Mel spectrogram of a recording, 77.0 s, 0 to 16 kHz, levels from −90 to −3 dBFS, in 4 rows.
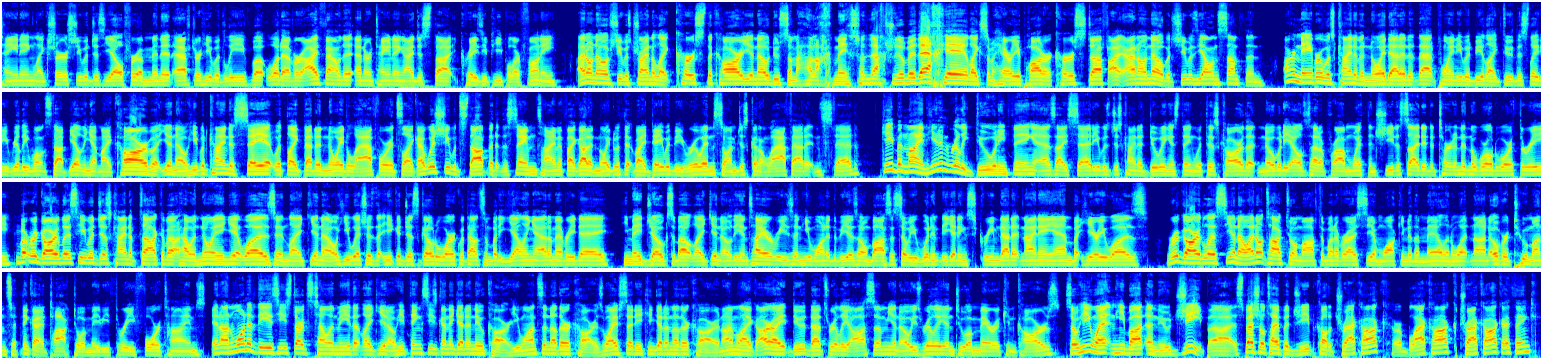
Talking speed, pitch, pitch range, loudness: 265 wpm, 125 Hz, 115-140 Hz, -28 LUFS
